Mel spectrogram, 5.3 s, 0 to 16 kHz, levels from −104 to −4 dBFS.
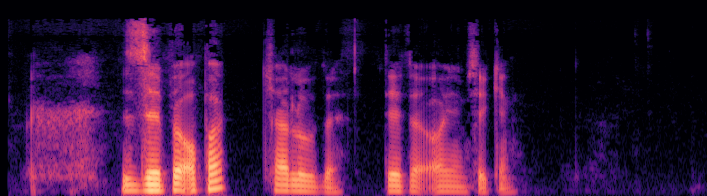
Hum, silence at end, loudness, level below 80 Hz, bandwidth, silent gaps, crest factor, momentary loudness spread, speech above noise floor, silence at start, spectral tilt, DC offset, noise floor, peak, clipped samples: none; 1.45 s; -22 LUFS; -50 dBFS; 11.5 kHz; none; 24 dB; 18 LU; 61 dB; 0.25 s; -7 dB/octave; under 0.1%; -82 dBFS; 0 dBFS; under 0.1%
